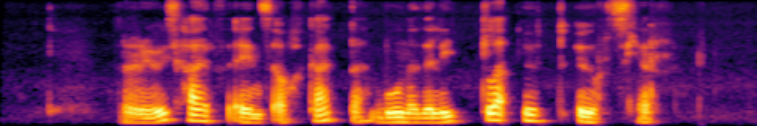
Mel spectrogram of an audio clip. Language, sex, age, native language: Icelandic, male, 40-49, Russian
